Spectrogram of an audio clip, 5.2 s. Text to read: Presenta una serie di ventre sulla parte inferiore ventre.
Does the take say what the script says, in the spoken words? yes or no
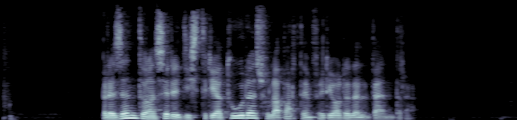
no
